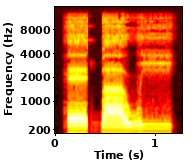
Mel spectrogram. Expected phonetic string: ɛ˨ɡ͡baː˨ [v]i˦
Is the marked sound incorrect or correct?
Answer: incorrect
